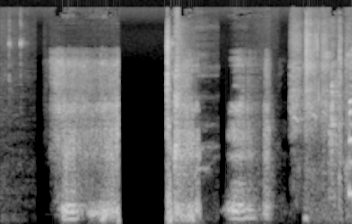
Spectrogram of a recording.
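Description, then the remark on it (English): A recorded fart that a member blasted into their microphone: four loud, raspy, sputtering bursts, the first longest, with short gaps between them and no talking. “So, that's a particular member farting into their microphone.”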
